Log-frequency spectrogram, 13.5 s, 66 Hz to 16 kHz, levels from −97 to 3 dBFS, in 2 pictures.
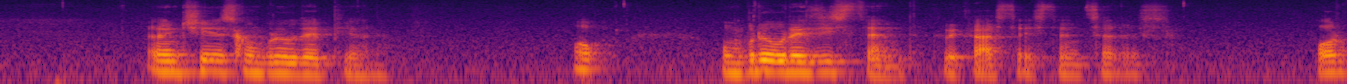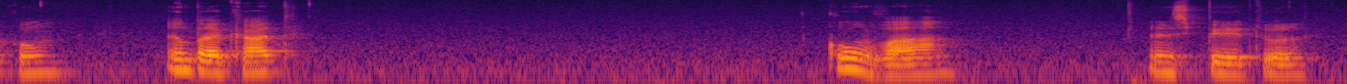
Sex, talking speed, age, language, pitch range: male, 85 wpm, 40-59, Romanian, 120-175 Hz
